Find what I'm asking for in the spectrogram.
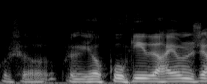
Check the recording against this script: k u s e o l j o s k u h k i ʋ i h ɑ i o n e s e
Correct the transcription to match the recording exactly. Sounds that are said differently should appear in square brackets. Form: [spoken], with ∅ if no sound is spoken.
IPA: k u s e o l j o [h] k u h k i ʋ [e] h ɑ [j] o n [i] s e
